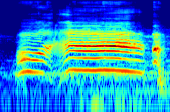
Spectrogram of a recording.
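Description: A short, clear, tonal infant cry in two voiced bursts, followed by a brief gasp; an ordinary baby cry.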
